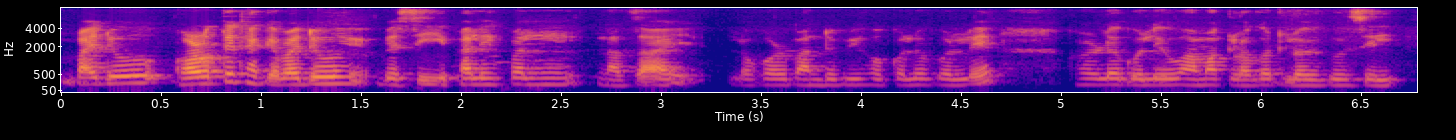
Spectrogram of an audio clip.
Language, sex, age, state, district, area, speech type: Assamese, female, 45-60, Assam, Kamrup Metropolitan, urban, spontaneous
